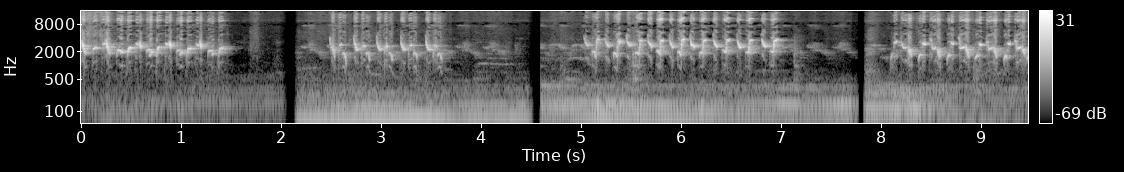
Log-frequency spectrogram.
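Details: Yellow-vented bulbul in long, varied "ropel" style song said to make others answer at once: repeated bursts of rapid bubbly rising-falling notes, four runs split by short breaks, faint low hum beneath.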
